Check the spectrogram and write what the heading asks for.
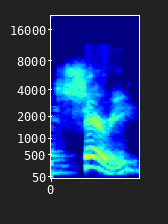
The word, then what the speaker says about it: Sari: is wait for god to notice it's by sari that's how she pronounces her name fordham and this book is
